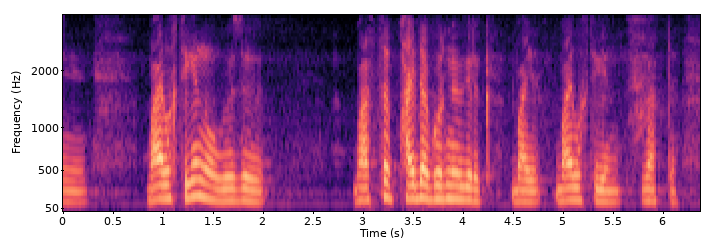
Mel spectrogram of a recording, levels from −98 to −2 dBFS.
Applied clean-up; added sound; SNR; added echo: none; none; none; none.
